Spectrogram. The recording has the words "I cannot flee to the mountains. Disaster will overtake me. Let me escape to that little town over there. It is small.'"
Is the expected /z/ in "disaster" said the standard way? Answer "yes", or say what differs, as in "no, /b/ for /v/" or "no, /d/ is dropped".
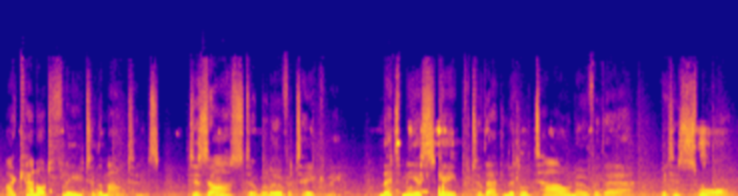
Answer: yes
